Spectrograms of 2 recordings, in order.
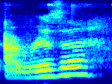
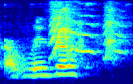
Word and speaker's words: Iriza: These are the, I think you'll pronounce it Iriza or Iriza. I-R-I-Z-A, I think is how it's spelled.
